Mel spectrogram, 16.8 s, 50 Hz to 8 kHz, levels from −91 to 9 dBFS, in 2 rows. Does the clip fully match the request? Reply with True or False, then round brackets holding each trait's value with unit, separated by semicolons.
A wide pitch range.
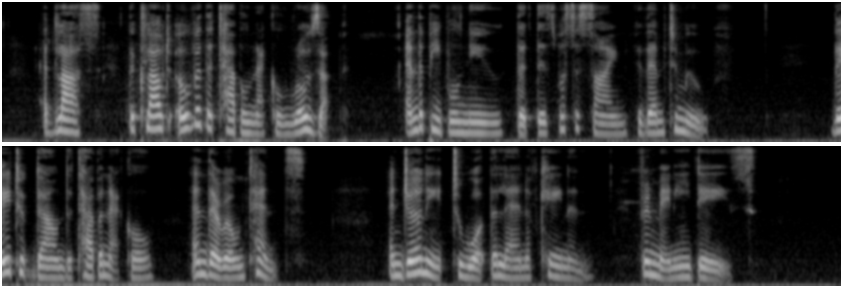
False (4.6 semitones)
